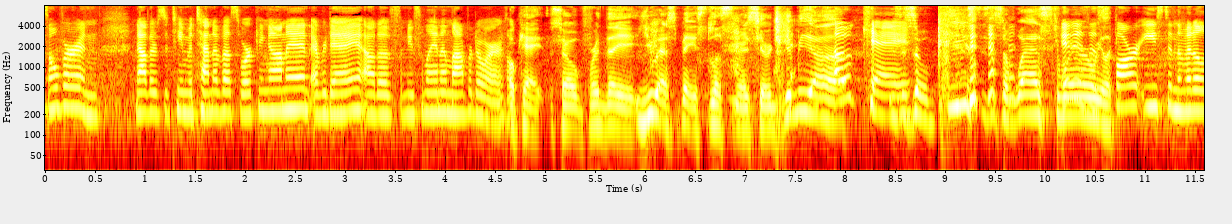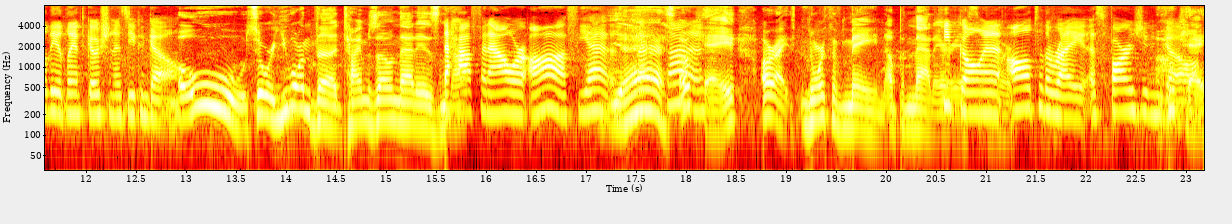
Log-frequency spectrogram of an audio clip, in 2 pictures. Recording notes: This conversation took place at Rally, the Largest Global Cross-Sector Innovation Conference.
